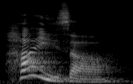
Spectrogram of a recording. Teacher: the EI diphthong and the AI diphthong are pronounced the same, as in the English word buy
